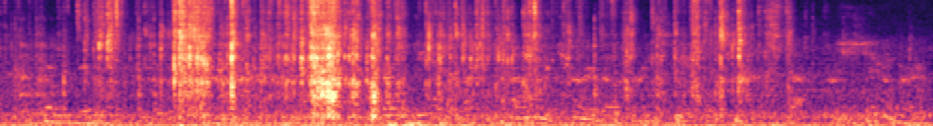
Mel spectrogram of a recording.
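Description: A foil trading-card pack wrapper being torn open and crinkled. It is loudest about one to three seconds in, then thins to a softer rustle of cards being handled.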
